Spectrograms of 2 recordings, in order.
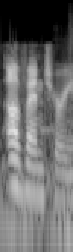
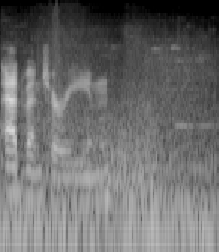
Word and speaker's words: Aventurine: adventurin banner I always I accidentally pronounce his name like there's a d between the A and the V it's aventurine not adventurine I'm going to forget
